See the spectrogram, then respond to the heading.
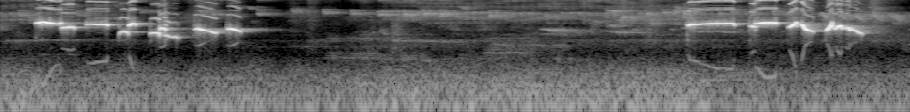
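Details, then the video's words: Song of a kacer daput oriental magpie-robin: a loud, rapid string of piercing whistles and falling slurs, then a long quiet gap before another energetic whistled burst with a few harsher trills near its close. "KICAUAN KACER DAPUT MEMPESONA"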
